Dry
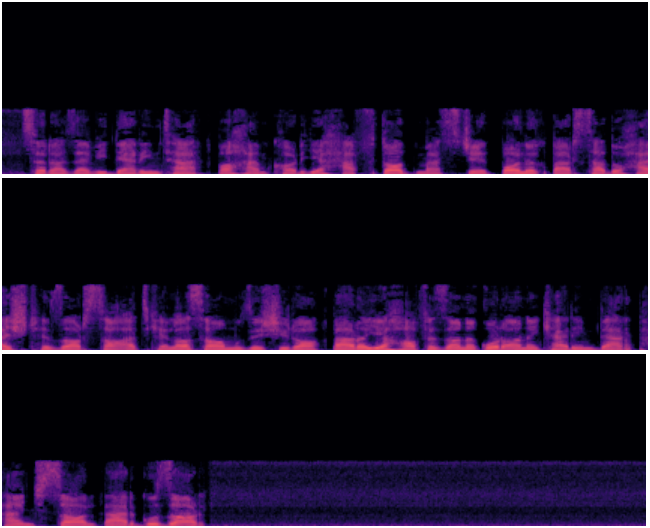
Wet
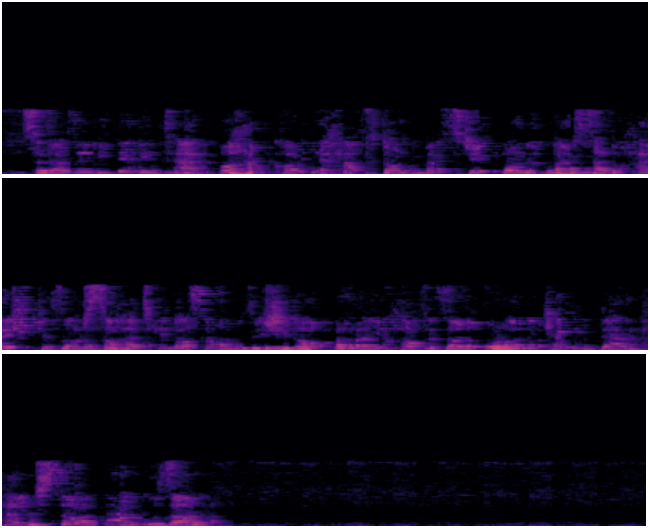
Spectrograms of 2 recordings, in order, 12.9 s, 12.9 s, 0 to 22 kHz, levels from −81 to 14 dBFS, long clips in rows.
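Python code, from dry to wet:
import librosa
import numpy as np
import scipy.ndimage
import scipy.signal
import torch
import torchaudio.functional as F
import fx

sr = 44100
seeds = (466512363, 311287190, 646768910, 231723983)

p1 = fx.peak_eq(x, sr, hz=1100.0, db=-8.5, octaves=2.2)
p2 = p1 + 10.0 ** (-15.5 / 20.0) * np.pad(p1, (int(126 * sr / 1000.0), 0))[:len(p1)]
p3 = fx.rider(p2, sr, range_db=10, speed_s=0.5)
p4 = p2 + (p3 * librosa.db_to_amplitude(3.0))
p5 = fx.resonator_held(p4, sr, hz=6.6, low_hz=140.0, high_hz=400.0)
y = p5 * librosa.db_to_amplitude(-2.5)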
